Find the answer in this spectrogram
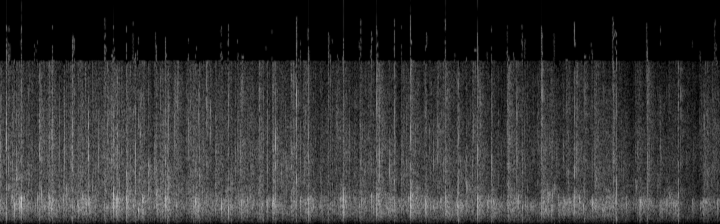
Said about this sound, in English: So with that said, I want a big round of applause for everybody who shared with us tonight.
